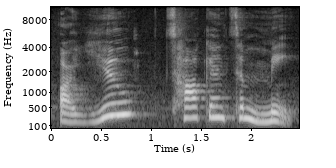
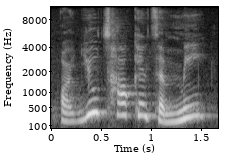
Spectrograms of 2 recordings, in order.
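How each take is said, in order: First: Said in the usual way. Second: Higher, challenging "Are you talking to me?" with a rising "you"; with attitude. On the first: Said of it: "You gotta say it with an attitude". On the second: Shown as a demonstration. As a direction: say it from the chest, daring them to answer. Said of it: "with that, um, with your chest".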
